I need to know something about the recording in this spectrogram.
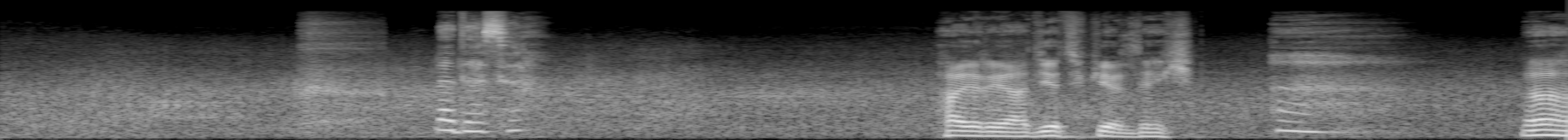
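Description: A man talks nearby in a calm voice.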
